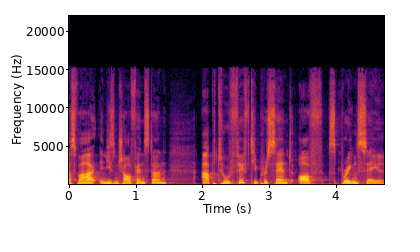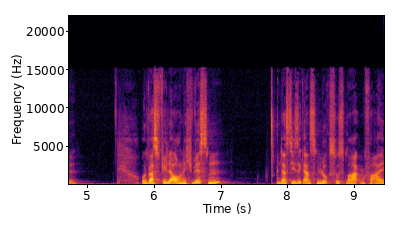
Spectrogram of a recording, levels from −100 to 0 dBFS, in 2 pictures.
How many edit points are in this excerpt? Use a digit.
0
